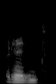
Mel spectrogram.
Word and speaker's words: read: الماضي من read هو نفس الكلمة بس الاختلاف في النطق read.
